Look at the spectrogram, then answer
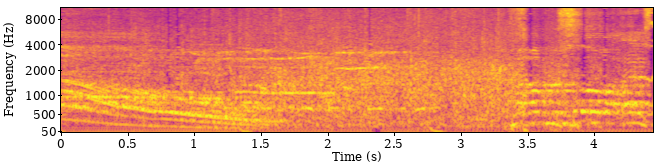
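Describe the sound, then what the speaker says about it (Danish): Applause and crowd noise greet boxer Sofie Rosshaug at a boxing match, dense steady clapping filling the hall while an announcer's amplified voice carries over it. "Så giv et bifald til Sofie"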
